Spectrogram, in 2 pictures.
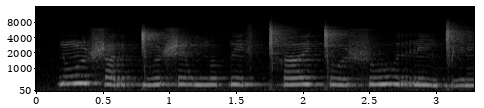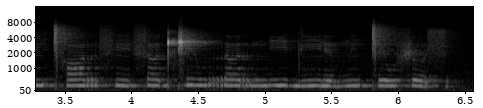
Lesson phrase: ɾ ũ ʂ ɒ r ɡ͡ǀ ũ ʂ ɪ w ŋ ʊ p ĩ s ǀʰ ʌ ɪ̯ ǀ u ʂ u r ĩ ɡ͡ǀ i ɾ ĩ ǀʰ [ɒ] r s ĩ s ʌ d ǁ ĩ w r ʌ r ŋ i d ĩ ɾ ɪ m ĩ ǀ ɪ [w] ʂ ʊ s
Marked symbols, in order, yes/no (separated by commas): yes, yes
